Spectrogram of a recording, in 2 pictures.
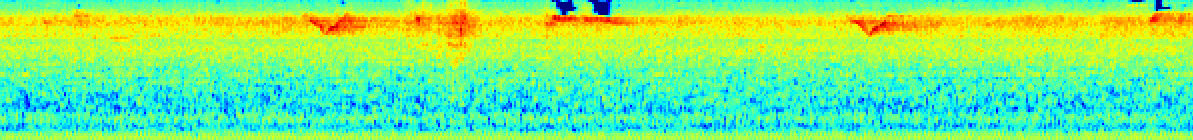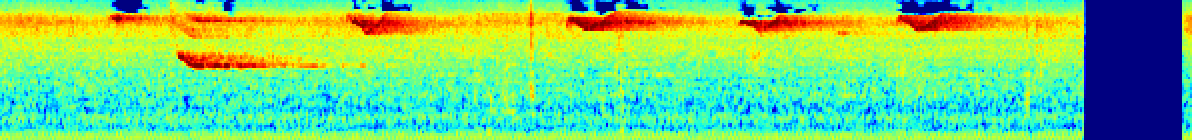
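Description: Small birds chirping in short, repeated, downward-sliding notes over a steady low mechanical hum. A louder, lower falling call comes about seven seconds in. All sound drops out for half a second near the end.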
